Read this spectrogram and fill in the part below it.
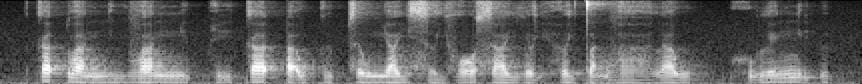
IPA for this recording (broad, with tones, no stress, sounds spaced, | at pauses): k a˦˥ t̚ v a˧˩ ŋ n i̤˨˩ ŋ v a˧ ŋ ɲ i˨˩ p̚ h ḭ˧˥ k a˦˥ t̚ ʔ a̰˧˥ w k ɨ˨˩ p̚ s ə˧ w ɲ a˧ j s ə̤˨˩ j v ɔ˧ s a˧ j l ə̰˧˨ j h ə˧ j t̪ a̰˧˨ ŋ v a̤ː˨˩ l a˧ w | h ṵ˧˨ l e˨˦ ŋ n ḭ˧˨ ʔ ɨ˨˩ k̚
